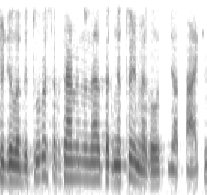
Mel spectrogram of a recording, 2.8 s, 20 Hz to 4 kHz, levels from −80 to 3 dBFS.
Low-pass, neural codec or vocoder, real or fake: 3.6 kHz; none; real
